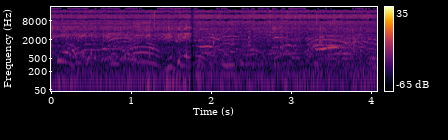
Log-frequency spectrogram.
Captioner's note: kids playing in splash pad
